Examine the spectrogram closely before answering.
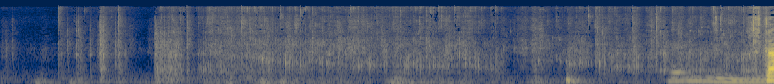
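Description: Liquid pours from a bottle into a plastic bag.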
